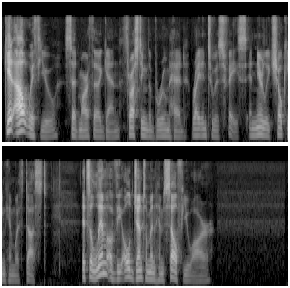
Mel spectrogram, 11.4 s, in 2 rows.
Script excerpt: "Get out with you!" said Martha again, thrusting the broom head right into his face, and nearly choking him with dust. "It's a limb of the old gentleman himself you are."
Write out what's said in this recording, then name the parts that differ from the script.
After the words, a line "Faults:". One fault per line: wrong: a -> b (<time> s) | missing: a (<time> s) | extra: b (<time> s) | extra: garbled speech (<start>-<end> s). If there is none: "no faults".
"Get out with you!" said Martha again, thrusting the broom head right into his face, and nearly choking him with dust. "It's a limb of the old gentleman himself you are."
Faults:
no faults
